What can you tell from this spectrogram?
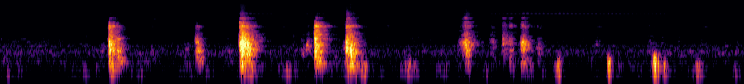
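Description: Irregular knocks and clicks of bassinet frame parts and panels being handled and pushed into place, about a dozen short sharp sounds starting about a second in, the loudest about two and a half seconds in.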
